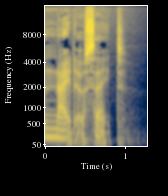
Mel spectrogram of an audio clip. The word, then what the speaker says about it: cnidocyte: So if we come into contact with jellyfish's tentacles, they have a cell on their tentacles called a cnidocyte. It's spelled with a silent C at the beginning, which I don't understand. I don't understand much about biological naming systems. But that was how I learned that it was pronounced.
